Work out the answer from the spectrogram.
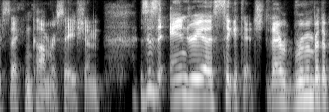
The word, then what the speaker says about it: Sigetich: on for a second conversation this is Andrea sigit did I remember the pronunciation right that sigit you did beautifully yes thank you um I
